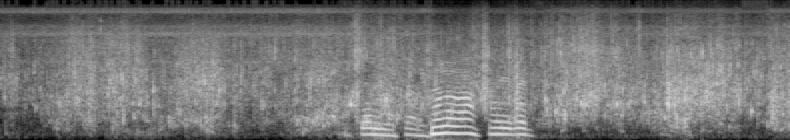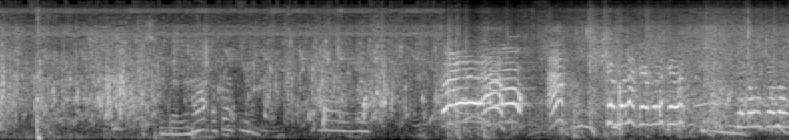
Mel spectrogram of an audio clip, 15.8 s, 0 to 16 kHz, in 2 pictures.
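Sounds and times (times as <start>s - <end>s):
water splashing and churning in a river: 0.0s - 15.7s
people shouting and calling out: 12.2s - 15.7s.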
